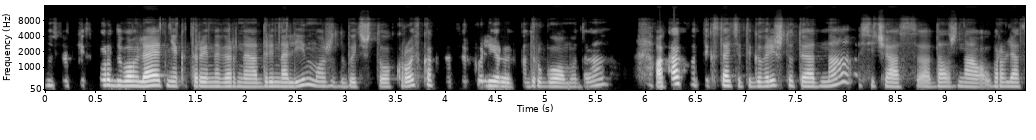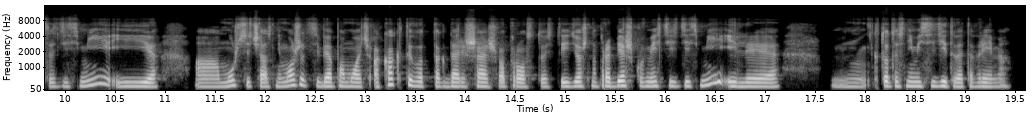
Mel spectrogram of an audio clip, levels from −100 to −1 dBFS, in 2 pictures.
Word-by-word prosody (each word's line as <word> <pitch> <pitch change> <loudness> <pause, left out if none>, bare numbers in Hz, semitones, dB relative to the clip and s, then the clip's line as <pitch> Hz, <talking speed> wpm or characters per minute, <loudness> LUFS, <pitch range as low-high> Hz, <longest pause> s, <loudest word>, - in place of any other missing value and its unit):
Ну 220 - -4
всё-таки 210 +1 -13
спорт 230 -1 +2
добавляет 205 +1 +8
некоторый, 185 -2 +1
наверно, 180 -1 0
адреналин, 185 +6 +1
может 190 -3 -4
быть, 175 +1 -4
что 170 -1 -2
кровь 195 +6 +1
как-то 225 -4 -4
циркулирует 195 -3 +1
по-другому, 175 -2 0
да? 185 +8 -4 0.5
А - - +9
как 275 +3 +8
вот 255 - -9
ты, - - -10
кстати, 215 -2 +3
ты - - -7
говоришь, 190 +4 +1
что 215 -1 -3
ты 190 - 0
одна 200 - +1
сейчас, 180 -4 -1
а, - - -1
должна 180 -1 -1
управляться 180 -3 -2
с - - -15
детьми 200 - -5
и, 180 -1 -1 0.4
а, 165 0 -4
муж 205 +6 -3
сейчас 180 -1 -2
не 180 - -6
может 225 +3 -1
тебе 185 -1 +1
помочь, 180 -1 -2
а - - -1
как 255 0 -1
ты 235 - +1
вот 190 -2 -5
тогда 180 0 -1
решаешь 175 -1 0
вопрос? 170 -1 -1
То - - -7
есть, 165 0 -12
ты 180 - -1
идёшь 190 +1 -1
на 185 - -7
пробежку 200 0 +1
вместе 190 0 -3
с - - -11
детьми 220 - -3
или, 175 -2 0 0.5
м, 85 -1 -10
кто-то 195 -1 -1
с 180 - -8
ними 190 -1 0
сидит 195 +1 -2
в - - -2
это 170 - -2
время? 175 0 -5
185 Hz, 195 wpm, -24 LUFS, 175-200 Hz, 0.5 s, А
